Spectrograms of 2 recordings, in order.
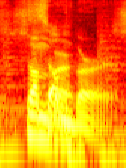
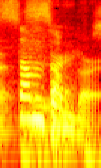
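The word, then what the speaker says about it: Sombr: Pero a mí siempre me sacó de onda su nombre, pero es Somber. – Somber. – Somber. – Se escribe S-M-B-R, ¿no? – No, S-O-M-B-R. Y es Somber. Como... – Somber. Somber. Es como sombra sin la A.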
